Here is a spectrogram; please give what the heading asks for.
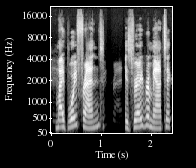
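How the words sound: The voice rises at the end of the phrase.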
